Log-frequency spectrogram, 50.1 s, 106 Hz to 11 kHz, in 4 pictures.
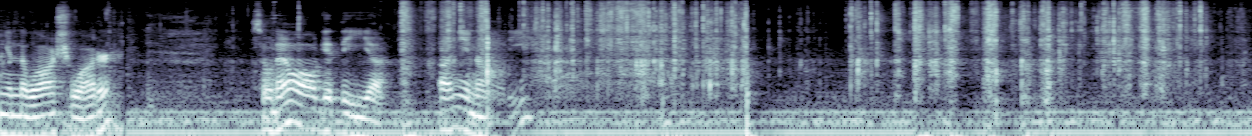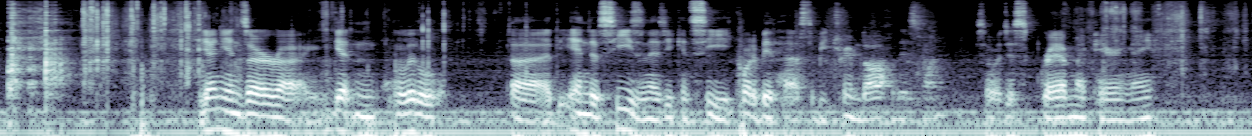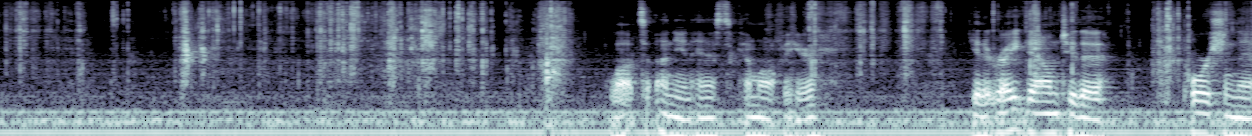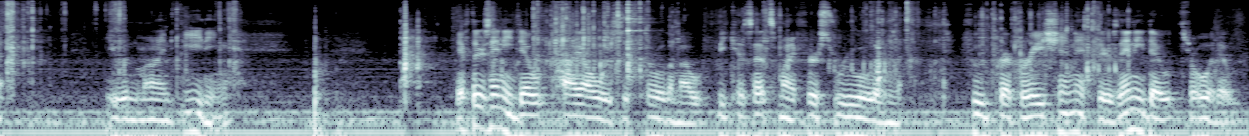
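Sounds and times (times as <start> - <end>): steady low hum: 0.0 - 50.0
onion skin crackling: 3.8 - 18.2, 23.0 - 30.9, 32.6 - 40.0, 42.0 - 49.1
knife cutting onion skin: 4.0 - 14.6.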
